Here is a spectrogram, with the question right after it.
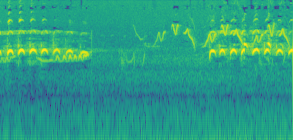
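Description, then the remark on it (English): A whimbrel (Numenius phoebus) gives a rapid series of clear whistled calls in two bursts with a short gap, plus softer chirping in between, fairly loud with no voices. “The whimbrel, Numenius phoebus. Today's Talkin' Birds featured feathered friend.”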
